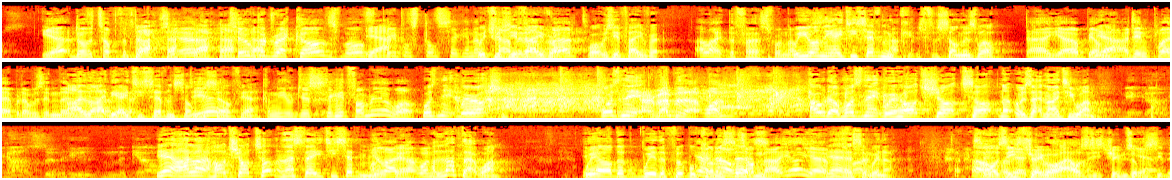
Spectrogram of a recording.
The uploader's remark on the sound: Recording live from the Albany on Great Portland St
